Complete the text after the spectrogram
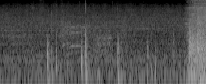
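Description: Footsteps thud on wooden boards.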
